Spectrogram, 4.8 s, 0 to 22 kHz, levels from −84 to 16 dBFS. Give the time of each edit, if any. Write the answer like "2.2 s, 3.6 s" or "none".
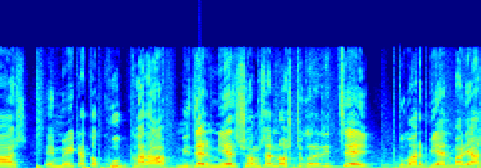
3.8 s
